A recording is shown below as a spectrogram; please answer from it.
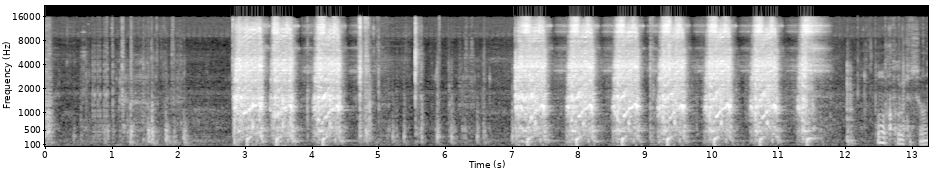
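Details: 161QMK scooter engine, first start after long storage and reassembly with timing marks set, rusted carburetor damper and oxidized intake: repeated cranking bursts about one a second catching briefly and sputtering before dying; hard start.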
